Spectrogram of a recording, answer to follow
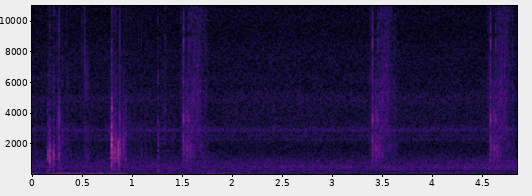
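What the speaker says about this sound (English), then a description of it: "Just then, there are footsteps close by, from the bushes." Sparse footsteps rustle through bushes in the horror visual novel Death Mark, five soft, irregularly spaced steps close by against a quiet background.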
